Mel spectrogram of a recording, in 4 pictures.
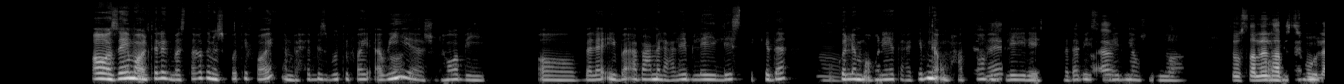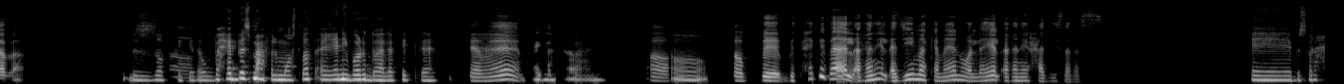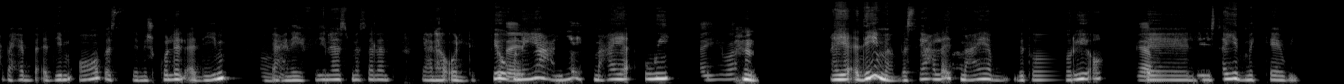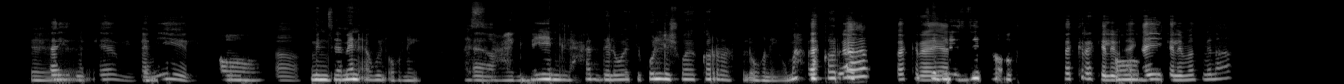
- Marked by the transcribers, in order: distorted speech; in English: "playlist"; in English: "الplaylist"; chuckle; unintelligible speech; unintelligible speech; throat clearing; unintelligible speech; unintelligible speech
- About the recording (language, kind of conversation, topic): Arabic, podcast, إزاي بتلاقي أغاني جديدة دلوقتي؟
